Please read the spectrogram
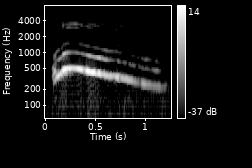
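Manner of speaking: a sudden high, loud "Ouh"; high excited hoot. Real, not acted. Pleased with her English reading, a high excited hoot. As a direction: let out a delighted whoop at her own accent.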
